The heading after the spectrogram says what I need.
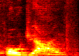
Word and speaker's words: ogive: looks like I'll give but it's ogive is how that's pronounced oh god yep so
